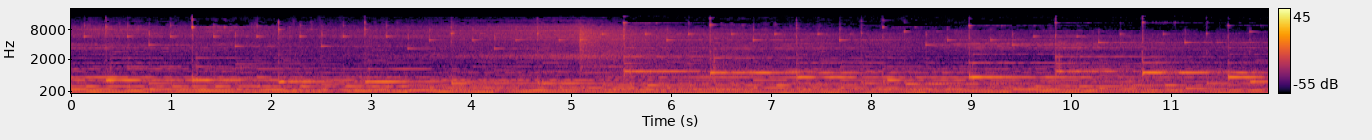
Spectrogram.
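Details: Soft ambient music with sustained tones and gentle plucked notes, and no animal voice audible.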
